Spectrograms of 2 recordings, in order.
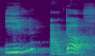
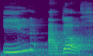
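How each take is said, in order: First: Il adore said as two separate words; words split apart. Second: Il adore linked, L joined to the A; linked French. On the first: Teacher shows the wrong, separated il adore. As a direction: pause between il and adore. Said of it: "Eu não disse il adore". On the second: Teacher shows the correct linked Il adore. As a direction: run Il adore together as i-la-dor. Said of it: "eu dividi as sílabas". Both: Shown as a demonstration.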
